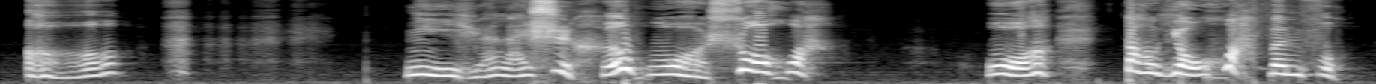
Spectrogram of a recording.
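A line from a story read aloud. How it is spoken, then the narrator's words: Breathless stern voice. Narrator (Chinese): 贾母 喘息一回，厉声说道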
